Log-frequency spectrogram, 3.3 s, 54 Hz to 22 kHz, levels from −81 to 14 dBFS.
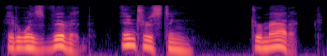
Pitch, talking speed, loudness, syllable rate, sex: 130 Hz, 90 wpm, -18 LUFS, 5.0 syllables/s, male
